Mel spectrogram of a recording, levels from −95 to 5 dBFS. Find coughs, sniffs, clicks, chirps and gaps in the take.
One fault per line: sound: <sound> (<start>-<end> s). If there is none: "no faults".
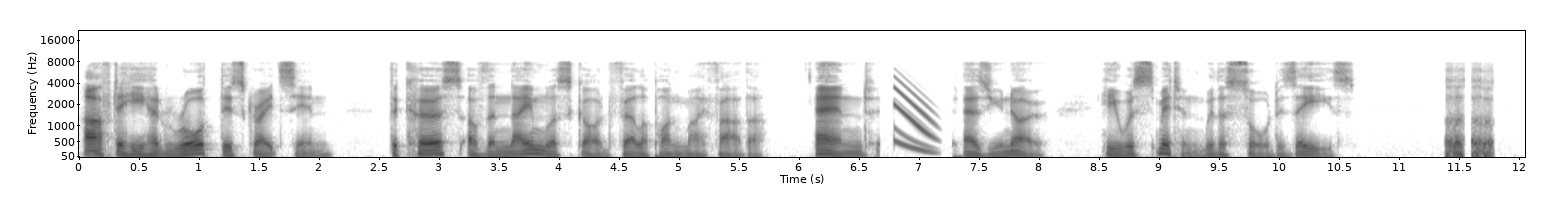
sound: chirp (6.8-7.2 s)
sound: laugh (11.4-11.8 s)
